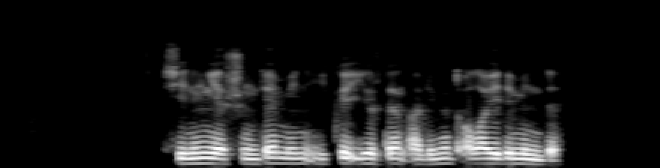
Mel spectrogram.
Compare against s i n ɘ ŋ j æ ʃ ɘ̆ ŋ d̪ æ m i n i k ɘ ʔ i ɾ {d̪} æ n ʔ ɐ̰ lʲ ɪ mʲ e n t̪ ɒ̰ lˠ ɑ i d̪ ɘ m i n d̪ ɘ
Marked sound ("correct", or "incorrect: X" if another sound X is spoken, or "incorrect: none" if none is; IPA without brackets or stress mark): correct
